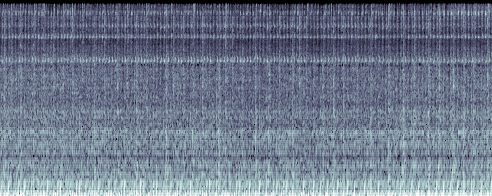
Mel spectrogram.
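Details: Tecumseh generator bought as non-running, running with the brown wire disconnected. Single-cylinder engine chugs at a constant fast, even beat with no surging or dying; running steadily.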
